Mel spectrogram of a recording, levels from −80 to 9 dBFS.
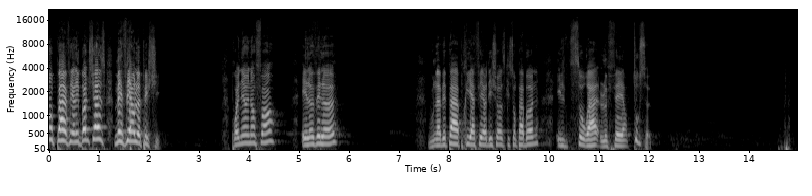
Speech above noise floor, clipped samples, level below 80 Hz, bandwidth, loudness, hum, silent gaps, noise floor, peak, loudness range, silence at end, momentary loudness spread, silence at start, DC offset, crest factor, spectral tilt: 59 dB; under 0.1%; -52 dBFS; 16 kHz; -21 LUFS; none; none; -80 dBFS; -2 dBFS; 8 LU; 0.15 s; 18 LU; 0 s; under 0.1%; 22 dB; -5.5 dB/octave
